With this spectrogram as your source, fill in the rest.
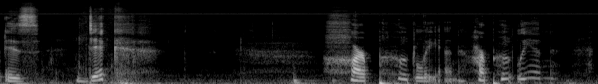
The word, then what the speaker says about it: Harpootlian: His name is Dick Harpootlian. Harpootlian? Harpootlian.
